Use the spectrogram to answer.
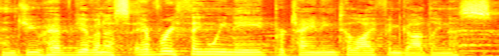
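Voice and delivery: prayer. Real, not acted. Opening prayer before sermon.

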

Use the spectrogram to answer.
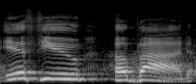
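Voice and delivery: If you abide, with abide leaned on, slow and loud; stress on abide. Shown as a demonstration. Pastor leading the congregation in reading, stressing abide. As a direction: stretch out abide and press it hard. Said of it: "Do it one more time".

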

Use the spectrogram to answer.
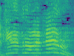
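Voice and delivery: hammed-up falsetto of a fussy customer; mocking Nananina's voice. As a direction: mimic the customer in a shrill falsetto.

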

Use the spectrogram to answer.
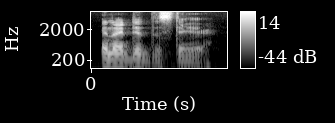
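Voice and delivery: usual speaking voice

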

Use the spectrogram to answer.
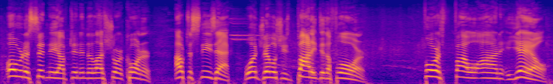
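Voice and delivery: normal talking voice

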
